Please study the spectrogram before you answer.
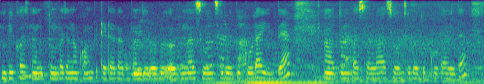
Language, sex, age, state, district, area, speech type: Kannada, female, 18-30, Karnataka, Chikkaballapur, urban, spontaneous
